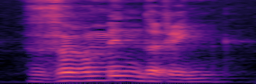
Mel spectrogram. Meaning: reduction, abatement, decrease, diminishment, lessening
- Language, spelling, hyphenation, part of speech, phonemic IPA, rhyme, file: Dutch, vermindering, ver‧min‧de‧ring, noun, /vərˈmɪn.də.rɪŋ/, -ɪndərɪŋ, Nl-vermindering.ogg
